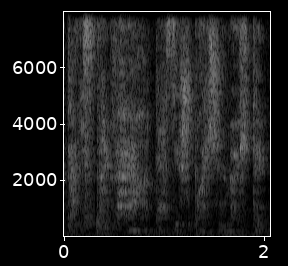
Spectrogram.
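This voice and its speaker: A woman's voice: normal speed, in a whisper, natural voice. An actress playing a cantankerous, suspicious hotel landlady with a blunt, scolding manner in a German radio crime drama. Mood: wary, defensive. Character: cantankerous, sharp-tongued hotel landlady, suspicious of her tenants.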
